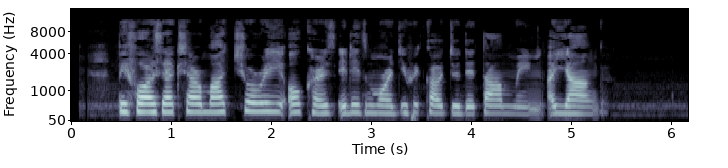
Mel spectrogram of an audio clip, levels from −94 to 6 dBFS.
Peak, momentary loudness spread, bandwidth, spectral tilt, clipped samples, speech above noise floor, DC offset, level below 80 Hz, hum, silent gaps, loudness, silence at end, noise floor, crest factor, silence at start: -2 dBFS; 12 LU; 11.5 kHz; -4.5 dB/octave; under 0.1%; 41 dB; under 0.1%; -70 dBFS; none; none; -23 LUFS; 0.9 s; -63 dBFS; 20 dB; 0.5 s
